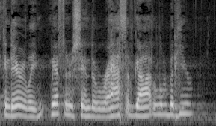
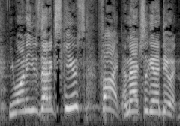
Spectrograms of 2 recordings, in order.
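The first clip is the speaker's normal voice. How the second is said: higher, quick mock threat from God; mock God's voice; 7 semitones higher, 4 dB louder, faster than usual. Preacher mocking a childhood fear, voicing a spiteful God. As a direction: play a petty God snapping back. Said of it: "Like, you know".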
